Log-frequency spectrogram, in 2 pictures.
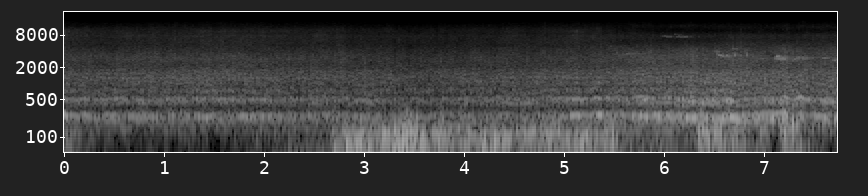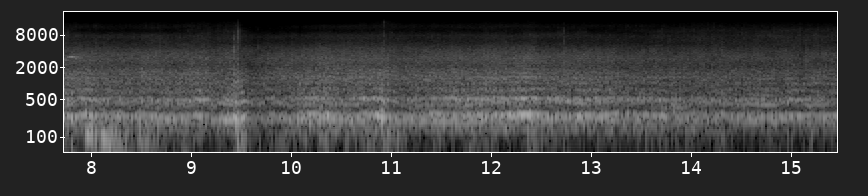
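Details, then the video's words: Honey bees at the hive entrance, GoPro Hero 7 Black under a foot away on a sunny February day; a constant buzzing drone that grows louder as bees pass near, with faint high bird chirps in the background. "Honey Bees - ambient video and audio"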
